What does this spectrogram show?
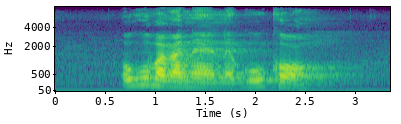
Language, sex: Xhosa, male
